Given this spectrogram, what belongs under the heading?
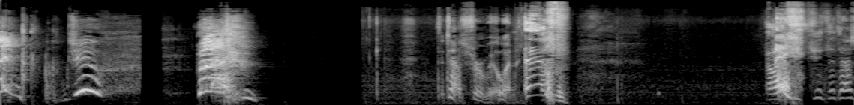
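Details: Sneezing compilation clip: a person with allergies who says they sneeze constantly gives four loud sneezes, each with a rising voiced wind-up and sharp burst, with short talk between them.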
